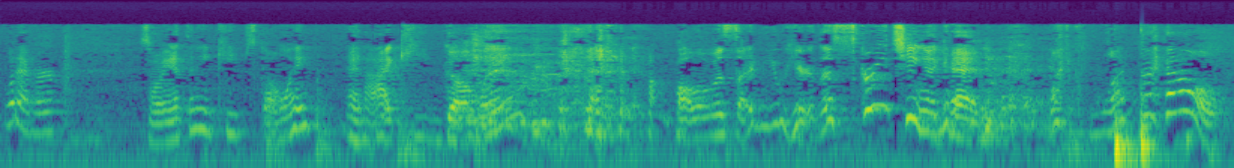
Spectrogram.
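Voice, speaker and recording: A woman telling a funny story to a group, animated and laughing, acting out the quotes. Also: slow, a loud crowd. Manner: animated, laughing, acts out quotes with big pitch jumps. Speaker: mourner sharing a story at a funeral gathering. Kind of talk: casual storytelling. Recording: echoey room with background noise.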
